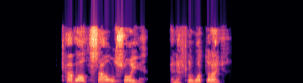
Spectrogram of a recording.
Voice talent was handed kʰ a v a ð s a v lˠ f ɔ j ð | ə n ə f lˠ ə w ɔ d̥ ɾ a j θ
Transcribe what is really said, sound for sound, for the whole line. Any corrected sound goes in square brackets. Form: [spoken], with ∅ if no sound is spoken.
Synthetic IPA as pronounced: kʰ a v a ð s a [w] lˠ [s] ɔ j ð | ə n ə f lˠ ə w ɔ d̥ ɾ a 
